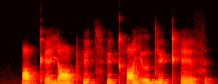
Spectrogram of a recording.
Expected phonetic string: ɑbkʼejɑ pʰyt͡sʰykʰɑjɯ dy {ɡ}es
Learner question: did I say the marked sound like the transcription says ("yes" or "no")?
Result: no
